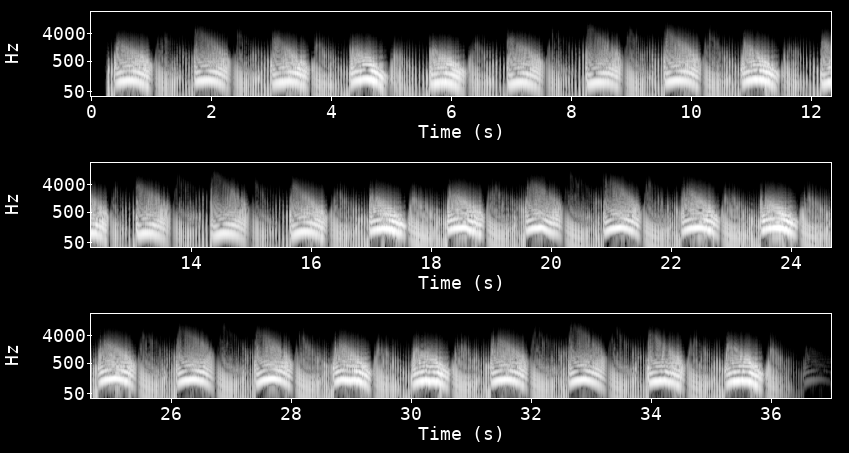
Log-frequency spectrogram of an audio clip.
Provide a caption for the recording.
One in a series of long strange sounds and sequences while turning knobs and pushing buttons on a Synthi A.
